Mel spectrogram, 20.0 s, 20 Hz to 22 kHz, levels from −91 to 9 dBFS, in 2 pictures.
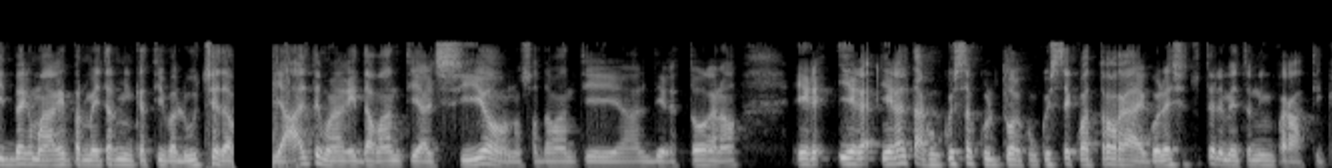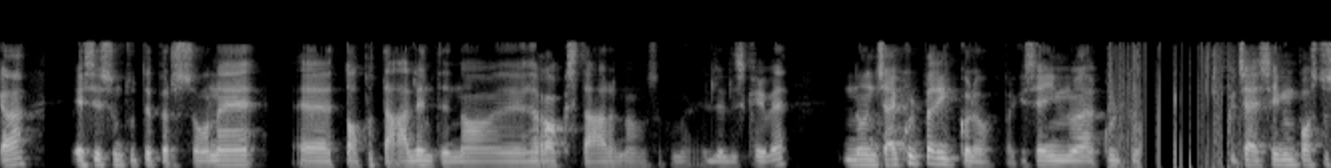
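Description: A speech recording with two dropouts: around 1.54 to 2.26 s and again around 18.29 to 19.29 s, the sound crackles, cuts out briefly, and crackles back in, leaving faint hiss in the gap. These are intermittent contact faults, where a loose cable or plug momentarily breaks the connection, with the line open for about 0.3 s and about 0.56 s respectively. The audio throughout stops near 7.7 kHz, consistent with an mSBC Bluetooth headset link.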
